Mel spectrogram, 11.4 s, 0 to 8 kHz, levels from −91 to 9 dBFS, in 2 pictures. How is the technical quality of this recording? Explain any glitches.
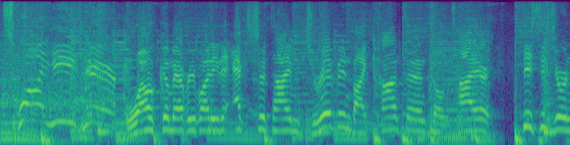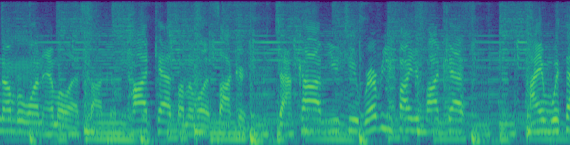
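There is one brief glitch, heard against a low background, about 35 dB below the loudest parts, with nothing above 8 kHz, as the call codec allows.

At 5.04 to 5.14 s the background is replaced for 100 ms by a smooth, featureless hiss, about 2 dB quieter. This is likely comfort noise in place of the background: the sender's activity detector judged the input silent and paused transmission, so the receiver filled the gap with synthetic noise.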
